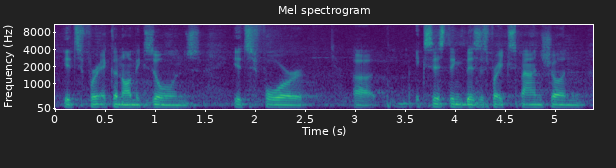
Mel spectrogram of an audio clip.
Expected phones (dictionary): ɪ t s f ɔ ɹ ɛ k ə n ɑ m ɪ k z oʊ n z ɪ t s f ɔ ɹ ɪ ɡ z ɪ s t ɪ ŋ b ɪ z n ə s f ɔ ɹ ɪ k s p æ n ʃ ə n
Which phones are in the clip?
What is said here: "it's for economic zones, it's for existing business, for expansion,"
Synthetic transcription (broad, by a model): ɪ t s f ɔ ɹ ɛ k ə n ɑ m ɪ k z oʊ n s ɪ t s f ɔ ɹ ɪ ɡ s ɪ s t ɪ ŋ b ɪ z n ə s f ɔ ɹ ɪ k s p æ n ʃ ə n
